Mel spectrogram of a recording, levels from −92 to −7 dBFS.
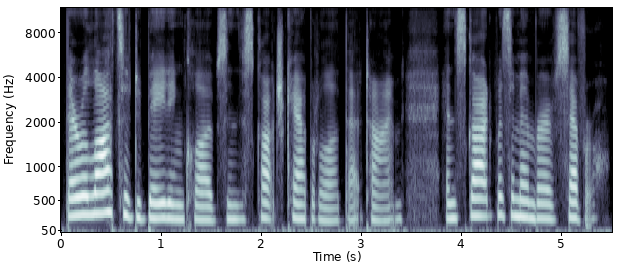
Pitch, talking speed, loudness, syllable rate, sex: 230 Hz, 220 wpm, -19 LUFS, 5.9 syllables/s, female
